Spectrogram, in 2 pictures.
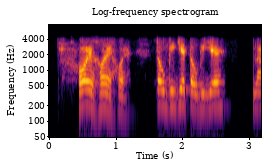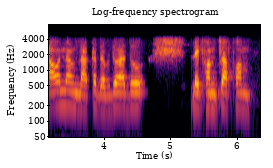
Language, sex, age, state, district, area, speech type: Manipuri, female, 60+, Manipur, Ukhrul, rural, conversation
